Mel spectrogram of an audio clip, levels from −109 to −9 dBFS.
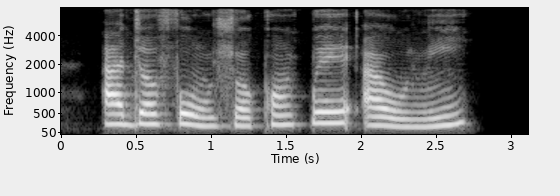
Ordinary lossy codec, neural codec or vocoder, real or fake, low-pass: none; codec, 16 kHz, 4 kbps, FunCodec, trained on LibriTTS, 50 frames a second; fake; none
